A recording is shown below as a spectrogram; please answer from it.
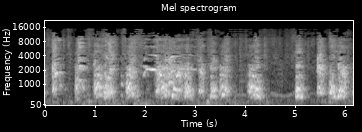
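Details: Chorus of barking dogs from a meat farm that doubles as a puppy mill in Nonsan, South Korea, photographed January 2017; loud clustered barks in bursts separated by short quiet gaps, several animals calling at once.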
